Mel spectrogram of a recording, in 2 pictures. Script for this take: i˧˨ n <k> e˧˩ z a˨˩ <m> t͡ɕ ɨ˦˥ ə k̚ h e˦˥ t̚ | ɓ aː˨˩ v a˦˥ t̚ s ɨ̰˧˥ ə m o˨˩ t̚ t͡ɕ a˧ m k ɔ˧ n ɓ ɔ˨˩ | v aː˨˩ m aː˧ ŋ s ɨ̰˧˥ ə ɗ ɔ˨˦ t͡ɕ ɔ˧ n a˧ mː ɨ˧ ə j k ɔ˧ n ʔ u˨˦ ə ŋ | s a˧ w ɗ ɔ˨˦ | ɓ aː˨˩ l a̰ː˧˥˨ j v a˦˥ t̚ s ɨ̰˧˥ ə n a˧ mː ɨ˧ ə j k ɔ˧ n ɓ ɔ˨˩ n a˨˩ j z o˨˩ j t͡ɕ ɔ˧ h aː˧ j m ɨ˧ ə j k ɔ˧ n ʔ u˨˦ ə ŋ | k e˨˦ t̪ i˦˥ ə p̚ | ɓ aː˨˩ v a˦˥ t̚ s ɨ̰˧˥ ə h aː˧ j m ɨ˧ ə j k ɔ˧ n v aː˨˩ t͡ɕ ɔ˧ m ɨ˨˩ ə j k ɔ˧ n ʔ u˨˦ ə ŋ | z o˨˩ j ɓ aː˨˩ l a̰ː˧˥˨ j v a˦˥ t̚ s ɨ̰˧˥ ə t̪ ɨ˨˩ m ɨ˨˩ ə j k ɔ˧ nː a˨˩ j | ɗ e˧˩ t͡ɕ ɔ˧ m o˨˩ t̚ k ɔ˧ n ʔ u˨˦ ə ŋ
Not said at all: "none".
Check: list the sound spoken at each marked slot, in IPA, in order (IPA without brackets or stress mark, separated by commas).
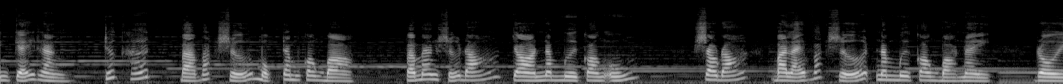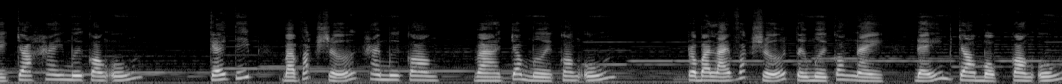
k, ŋ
